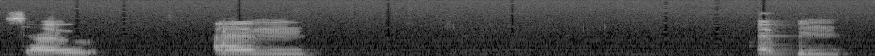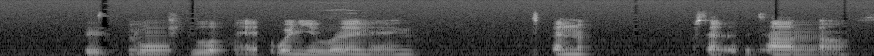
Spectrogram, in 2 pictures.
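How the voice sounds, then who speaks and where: A young man with a lowish voice joins the podcast over a video call. He talks casually and tells long, rambling stories to his friends. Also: fairly even intonation, measured pace, pauses often, a little mellow, lo-fi sound. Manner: rambling anecdotes. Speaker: podcast co-host. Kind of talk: casual storytelling.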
